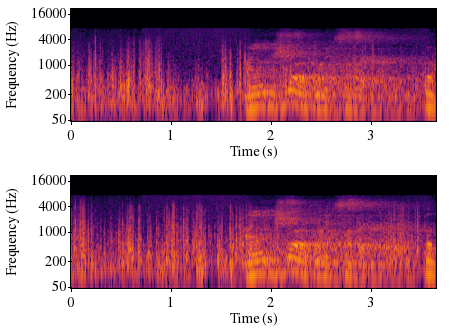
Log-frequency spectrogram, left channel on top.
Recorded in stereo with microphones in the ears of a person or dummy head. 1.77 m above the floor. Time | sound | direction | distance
1.7 | a man speaking | 10° right (ahead or behind) | 2.5 m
